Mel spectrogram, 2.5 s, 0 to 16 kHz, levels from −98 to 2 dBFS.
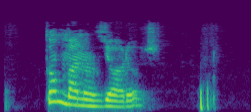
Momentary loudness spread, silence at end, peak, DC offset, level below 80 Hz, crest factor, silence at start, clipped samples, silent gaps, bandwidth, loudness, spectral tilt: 13 LU; 0.4 s; -2 dBFS; under 0.1%; -52 dBFS; 16 dB; 0.45 s; under 0.1%; none; 7 kHz; -16 LUFS; -7.5 dB/octave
